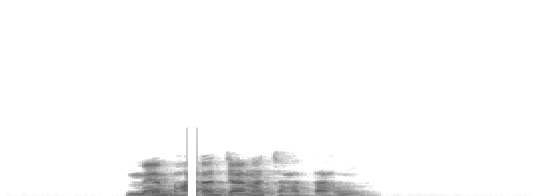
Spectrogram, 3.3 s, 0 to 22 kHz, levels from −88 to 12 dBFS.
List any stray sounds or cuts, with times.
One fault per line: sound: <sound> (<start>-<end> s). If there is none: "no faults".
sound: dropout (1.2-1.2 s)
